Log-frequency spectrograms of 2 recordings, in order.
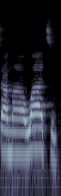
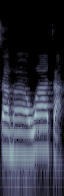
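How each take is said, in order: First: The word ends with an 'i' vowel. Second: The word ends with an 'a' vowel. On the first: The speaker calls it right. "we say samawati" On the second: The speaker calls it wrong. "We don't say samawata"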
